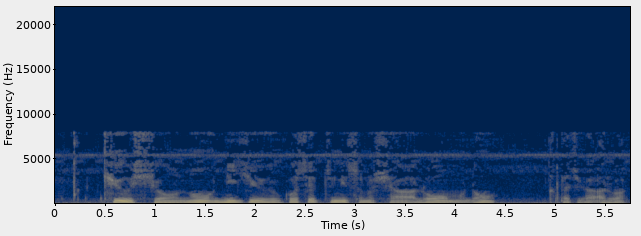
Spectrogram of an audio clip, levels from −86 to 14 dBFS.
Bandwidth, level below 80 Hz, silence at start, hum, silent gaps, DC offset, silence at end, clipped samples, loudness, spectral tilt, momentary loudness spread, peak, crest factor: 8.2 kHz; -44 dBFS; 0.05 s; none; none; under 0.1%; 0 s; under 0.1%; -31 LUFS; -7.5 dB/octave; 13 LU; -12 dBFS; 18 dB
